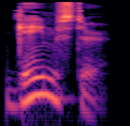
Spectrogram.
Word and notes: gamester: British English

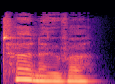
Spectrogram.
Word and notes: turnover: British English

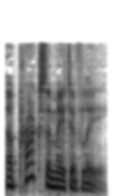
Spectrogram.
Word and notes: approximatively: British English

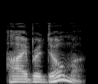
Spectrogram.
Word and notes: hybridoma: British English

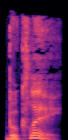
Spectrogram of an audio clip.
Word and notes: boucle: British English

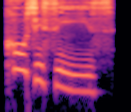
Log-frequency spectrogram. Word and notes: adrenal cortex: American English

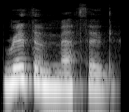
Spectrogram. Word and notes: rhythm method: American English

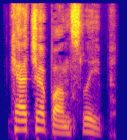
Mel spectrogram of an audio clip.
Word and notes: catch up on sleep: American English

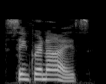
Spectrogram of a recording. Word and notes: synchronise: British English

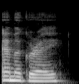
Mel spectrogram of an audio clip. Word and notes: emigre: American English

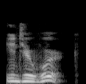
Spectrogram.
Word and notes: interwork: British English

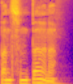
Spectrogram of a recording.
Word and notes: bunsen burner: British English

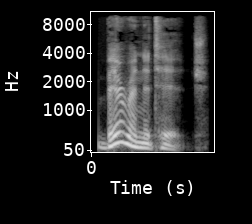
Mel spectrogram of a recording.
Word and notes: baronetage: British English

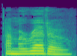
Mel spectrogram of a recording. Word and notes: amaretto: American English

